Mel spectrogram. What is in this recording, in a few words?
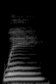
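"wei" Mandarin Chinese, second tone, pronunciation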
